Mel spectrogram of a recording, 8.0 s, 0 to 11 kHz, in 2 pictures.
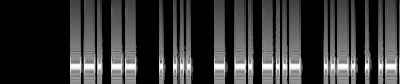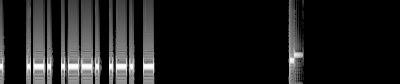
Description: Morse code, heard as a keyed tone, about 36 wpm, 700 Hz. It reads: GM ES TNX FER RPRT
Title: K1USN SST QSO Practice 35wpm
